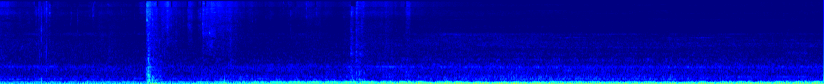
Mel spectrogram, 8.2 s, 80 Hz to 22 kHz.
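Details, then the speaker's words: 2006-12 Dodge Magnum/Charger/300 5.7L V8 with new 85 mm BBK throttle body, MagnaFlow cat-back exhaust, 210 thermostat, warmed up and idling, heard from the rear: deep, even burble, steady firing, no misses or rattles. Normal exhaust note. "this sounds nice and smooth let's go in the back [Music] I love the way Dodgers sound they just are so aggressive"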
